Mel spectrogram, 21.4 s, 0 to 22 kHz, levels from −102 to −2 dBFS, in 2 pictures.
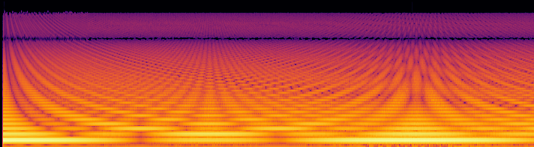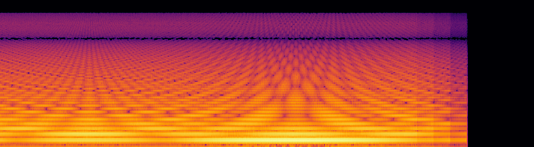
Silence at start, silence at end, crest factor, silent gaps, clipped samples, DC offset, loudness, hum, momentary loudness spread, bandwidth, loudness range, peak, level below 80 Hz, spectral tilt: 0.05 s; 1.35 s; 10 dB; none; under 0.1%; 1%; -11 LUFS; none; 8 LU; 7.2 kHz; 5 LU; 0 dBFS; -44 dBFS; -7.5 dB/octave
